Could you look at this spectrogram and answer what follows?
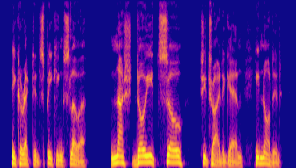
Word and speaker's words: Náshdóítso: Mary attempted to repeat it, stumbling over the pronunciation. His mouth curved slightly, not quite a smile, but close. "Náshdóítso," he corrected, speaking slower. "Náshdóítso," she tried again.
